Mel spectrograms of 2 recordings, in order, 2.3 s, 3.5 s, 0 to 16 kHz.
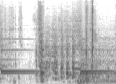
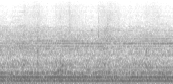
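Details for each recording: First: Salvage-auction SEL with 197,000 miles and left-front damage. A quick crank catches at once and settles into a steady, even run with no misses or knocks; normal start. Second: 2008 car with the 3.8 engine at a salvage auction; it runs really rough and is suspected of a rod knock. A constant droning whine rides above the steady idle without changing; power steering pump whine, car seems beat on.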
